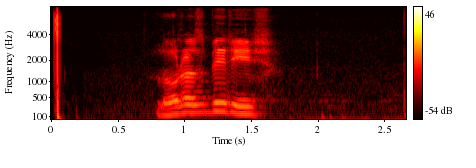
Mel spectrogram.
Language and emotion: Russian, neutral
